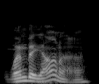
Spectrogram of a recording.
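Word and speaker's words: Wembanyama: So Wembyana, did I say it right?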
